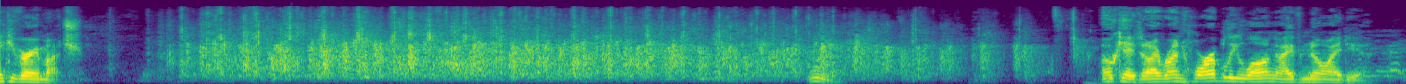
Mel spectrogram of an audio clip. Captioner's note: applause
